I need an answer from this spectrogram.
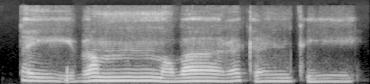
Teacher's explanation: بن تنوین کے بعد میم آتا ہے تو نون کی آواز میم میں مرج ہو جائے گی. طیبم، نون کی آواز نہ آئے.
